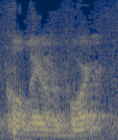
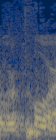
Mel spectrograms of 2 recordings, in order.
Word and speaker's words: Report: frequent guest on the co report but uh or Rapport I guess is the proper pronunciation uh we're delighted that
